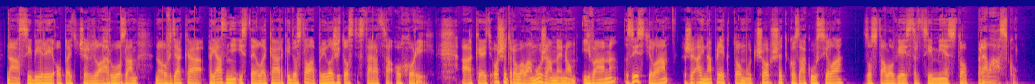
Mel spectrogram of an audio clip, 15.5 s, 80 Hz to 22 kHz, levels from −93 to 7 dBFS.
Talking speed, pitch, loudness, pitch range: 145 wpm, 115 Hz, -15 LUFS, 105-125 Hz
